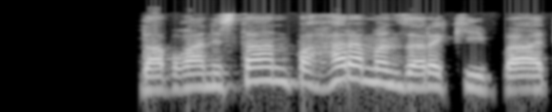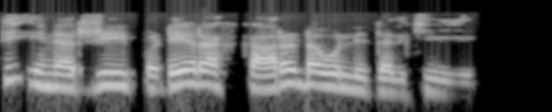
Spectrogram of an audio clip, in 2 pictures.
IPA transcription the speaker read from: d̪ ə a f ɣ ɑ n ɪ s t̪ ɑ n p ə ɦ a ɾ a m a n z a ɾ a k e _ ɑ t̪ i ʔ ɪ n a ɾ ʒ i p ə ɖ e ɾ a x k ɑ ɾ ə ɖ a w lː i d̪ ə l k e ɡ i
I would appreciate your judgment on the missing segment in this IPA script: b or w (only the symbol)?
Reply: b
